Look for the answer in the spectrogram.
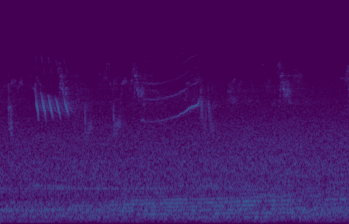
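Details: Perched at the top of a pine, a lark delivers a short burst of rapid trilled notes followed by a long, smoothly rising whistle, with a steady low background rumble.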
